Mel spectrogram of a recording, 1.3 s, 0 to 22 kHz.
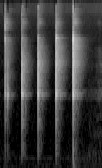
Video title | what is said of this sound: V-20 Archaic Culture Thebes Points | This definitely sounds like plastic.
